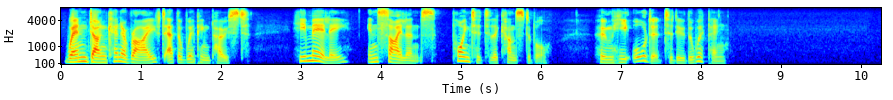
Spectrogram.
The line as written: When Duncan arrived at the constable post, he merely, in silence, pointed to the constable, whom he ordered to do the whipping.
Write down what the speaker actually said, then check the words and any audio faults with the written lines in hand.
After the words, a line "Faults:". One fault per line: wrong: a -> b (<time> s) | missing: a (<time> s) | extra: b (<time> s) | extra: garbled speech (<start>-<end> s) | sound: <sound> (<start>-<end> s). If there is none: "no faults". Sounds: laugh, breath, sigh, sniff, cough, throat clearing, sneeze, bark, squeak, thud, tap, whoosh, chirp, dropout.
When Duncan arrived at the whipping post, he merely, in silence, pointed to the constable, whom he ordered to do the whipping.
Faults:
wrong: constable -> whipping (1.5 s)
